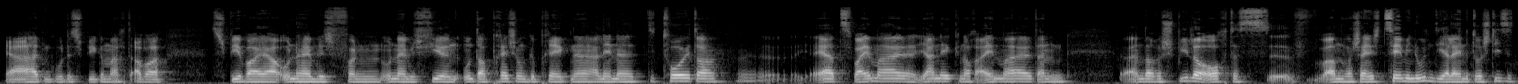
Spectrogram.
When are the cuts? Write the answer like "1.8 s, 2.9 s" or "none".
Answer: none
